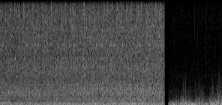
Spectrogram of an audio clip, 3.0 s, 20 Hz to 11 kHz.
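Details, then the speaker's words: 1988 Ford Ranger idling after reassembly with only the intake cleaned, ignition timing still slightly off: lumpy, unsteady idle with an uneven shake; cause unknown. Rough idle. "And even now, as you folks can probably see, it's running a little rough. I don't quite know why."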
